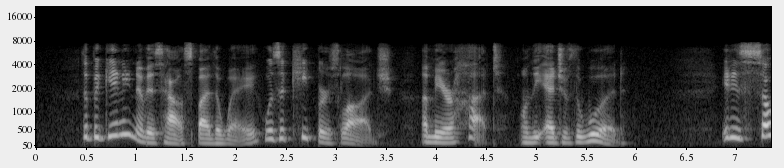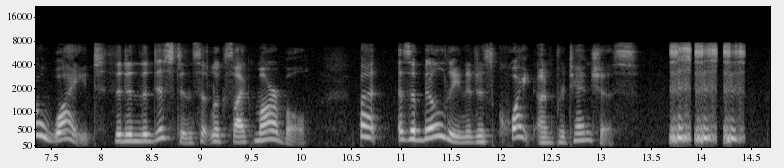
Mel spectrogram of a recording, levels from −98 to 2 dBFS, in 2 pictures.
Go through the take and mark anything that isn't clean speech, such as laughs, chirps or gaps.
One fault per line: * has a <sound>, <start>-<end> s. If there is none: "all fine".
* has a laugh, 13.7-14.4 s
